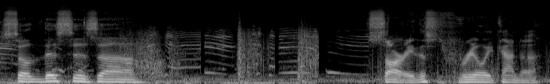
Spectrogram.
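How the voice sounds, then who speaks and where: A man's voice: mid-range voice, noisy background. A man hosting a video, giving casual reaction commentary with rambling, informal asides. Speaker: host, horror video creator. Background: music.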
